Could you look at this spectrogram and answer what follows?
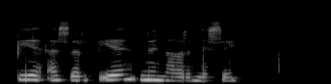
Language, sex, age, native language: Icelandic, female, 50-59, Icelandic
